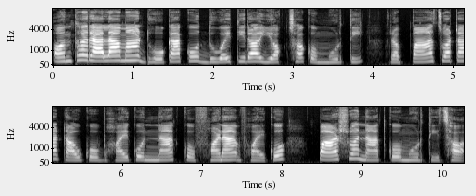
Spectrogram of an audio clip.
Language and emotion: Nepali, neutral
